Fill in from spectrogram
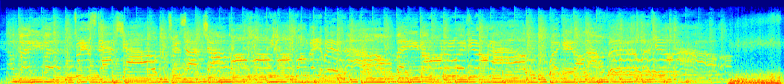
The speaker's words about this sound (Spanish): Lo dejo con esta gran canción de … llamada …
